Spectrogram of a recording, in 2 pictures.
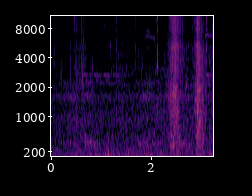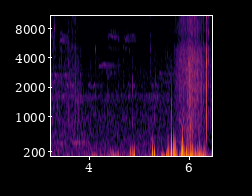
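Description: Quiet woodland ambience: a couple of soft rustles a few seconds in, faint high bird chirps, and a run of low thumps in the last two seconds, like the hand-held camera being handled or the microphone being bumped.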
